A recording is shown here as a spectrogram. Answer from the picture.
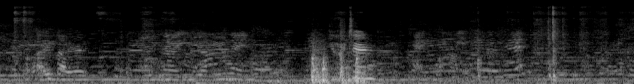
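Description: Indistinct speech over quiet background music with steady held notes, with a louder voice about three seconds in.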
